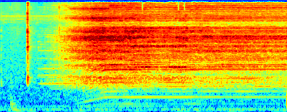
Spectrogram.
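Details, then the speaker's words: Makita multi-tool after fault-finding and repair, reassembled and test run: even, high buzzing drone at steady speed, noisy and vibrating as expected, no rattles or grinding; running normally. "all good. We're noisy as expected and that does vibrate."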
